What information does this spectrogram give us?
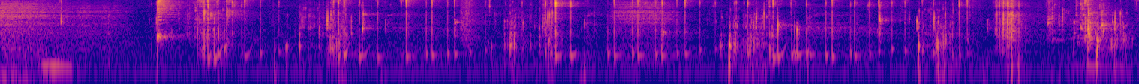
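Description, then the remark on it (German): A plastic water bottle crinkles and clicks as it's opened, followed by a run of gulping and crackling sounds from someone drinking, with no talking. “Also ich habe Wasser gekauft. Das erste Mal seit langem habe ich mir einen Wasserkasten gekauft mit einer Wassermarke, die mit G anfängt.”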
